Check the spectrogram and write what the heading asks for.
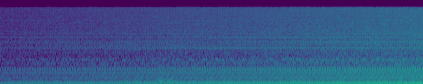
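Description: A low steady hum with several faint held tones above it, slowly growing louder.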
